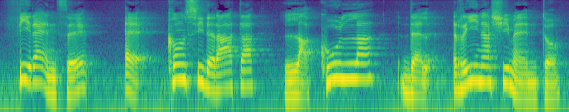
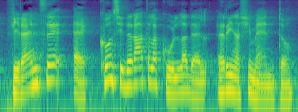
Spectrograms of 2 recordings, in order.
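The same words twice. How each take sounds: First: It is read slowly and carefully. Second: It is read fast, at natural speed.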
